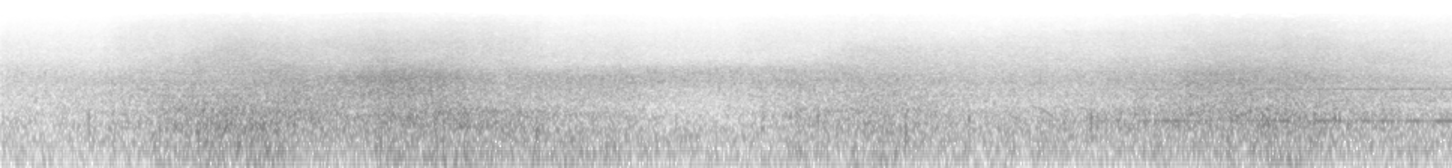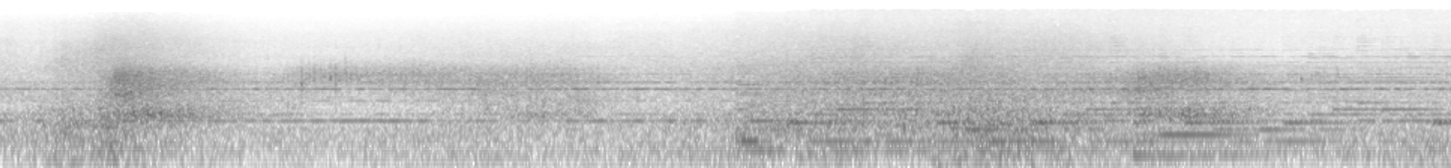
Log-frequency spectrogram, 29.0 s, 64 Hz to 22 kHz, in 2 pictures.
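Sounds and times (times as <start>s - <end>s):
ocean waves: 0.3s - 29.0s
faint held tones: 12.4s - 29.0s.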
